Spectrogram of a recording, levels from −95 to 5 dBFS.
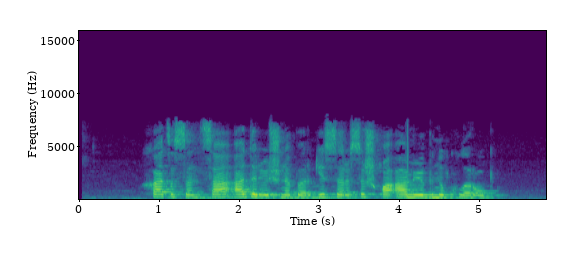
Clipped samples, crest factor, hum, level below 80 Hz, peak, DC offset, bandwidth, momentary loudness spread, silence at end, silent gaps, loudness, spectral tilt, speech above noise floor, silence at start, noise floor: under 0.1%; 16 dB; none; -58 dBFS; -2 dBFS; under 0.1%; 7.6 kHz; 9 LU; 0.6 s; none; -17 LUFS; -4.5 dB/octave; 38 dB; 0.8 s; -55 dBFS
